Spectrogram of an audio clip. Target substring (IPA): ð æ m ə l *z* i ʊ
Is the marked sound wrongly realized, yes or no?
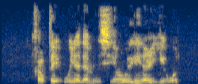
yes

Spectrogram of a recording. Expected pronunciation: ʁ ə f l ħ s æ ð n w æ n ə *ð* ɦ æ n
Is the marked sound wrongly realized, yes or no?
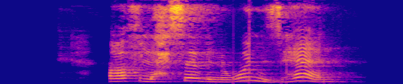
yes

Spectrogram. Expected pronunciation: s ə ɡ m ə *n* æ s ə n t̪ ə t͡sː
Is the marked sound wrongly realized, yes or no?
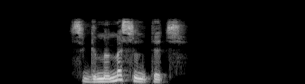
yes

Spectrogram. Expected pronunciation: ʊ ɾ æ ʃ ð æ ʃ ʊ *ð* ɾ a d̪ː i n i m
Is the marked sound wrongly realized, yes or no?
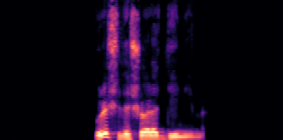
yes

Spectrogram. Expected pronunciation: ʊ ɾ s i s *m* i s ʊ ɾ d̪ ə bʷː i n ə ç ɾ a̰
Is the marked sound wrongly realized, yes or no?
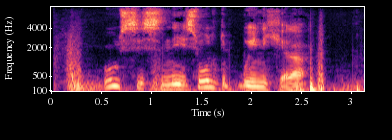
yes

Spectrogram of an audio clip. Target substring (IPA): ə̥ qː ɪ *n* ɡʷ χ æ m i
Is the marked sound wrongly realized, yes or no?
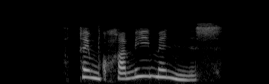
yes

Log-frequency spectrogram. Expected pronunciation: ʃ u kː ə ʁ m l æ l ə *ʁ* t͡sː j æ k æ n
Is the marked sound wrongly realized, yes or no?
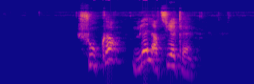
no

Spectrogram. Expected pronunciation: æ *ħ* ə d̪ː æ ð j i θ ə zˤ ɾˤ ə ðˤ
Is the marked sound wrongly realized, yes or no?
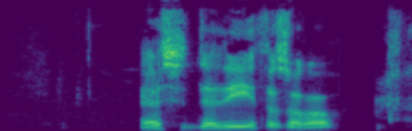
yes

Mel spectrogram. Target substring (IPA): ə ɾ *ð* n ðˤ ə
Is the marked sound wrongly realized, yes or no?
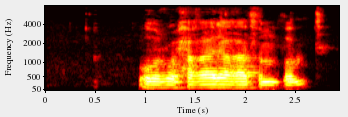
yes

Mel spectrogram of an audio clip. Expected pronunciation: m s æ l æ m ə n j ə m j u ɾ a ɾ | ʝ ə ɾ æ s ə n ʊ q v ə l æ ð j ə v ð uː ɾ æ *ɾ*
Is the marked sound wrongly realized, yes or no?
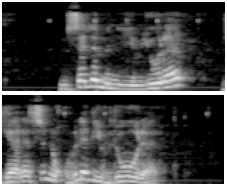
no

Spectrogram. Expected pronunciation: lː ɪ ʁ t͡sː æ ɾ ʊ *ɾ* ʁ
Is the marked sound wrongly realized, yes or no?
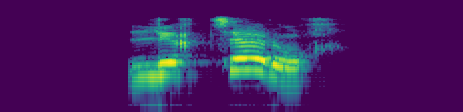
yes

